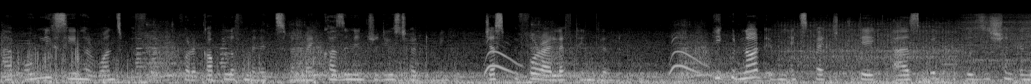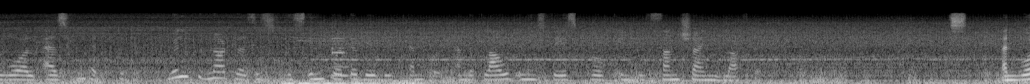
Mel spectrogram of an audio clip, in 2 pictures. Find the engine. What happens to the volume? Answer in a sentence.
The volume of the engine stays about the same.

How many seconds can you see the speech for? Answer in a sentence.
You can hear the speech for 18 seconds altogether.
